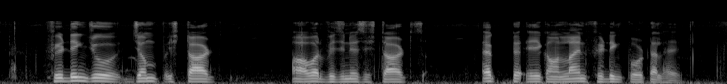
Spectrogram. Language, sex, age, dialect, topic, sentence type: Hindi, male, 18-24, Awadhi Bundeli, banking, statement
